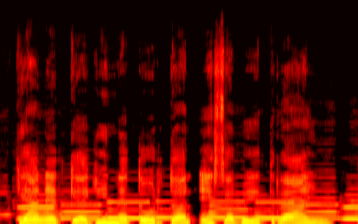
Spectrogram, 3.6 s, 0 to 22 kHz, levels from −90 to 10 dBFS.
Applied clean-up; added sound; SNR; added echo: classical method Wiener filter.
